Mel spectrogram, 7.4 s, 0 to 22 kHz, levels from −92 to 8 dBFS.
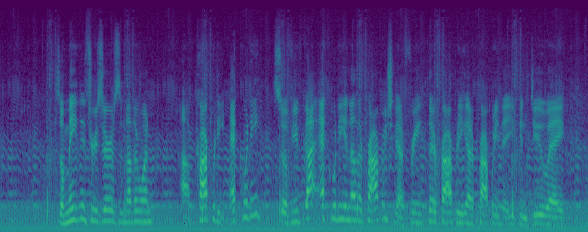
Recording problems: electrical hum; noticeable; throughout; 50 Hz, 15 dB below the speech

